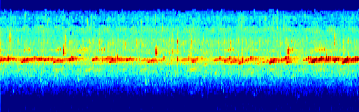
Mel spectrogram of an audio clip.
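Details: Frogs calling at a lake, a dense unbroken chorus of high, shrill trilling that holds one steady pitch throughout, with faint scattered ticks and drips above it and no pauses.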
